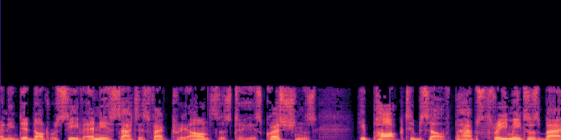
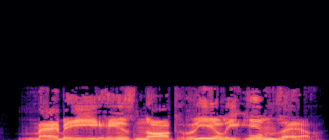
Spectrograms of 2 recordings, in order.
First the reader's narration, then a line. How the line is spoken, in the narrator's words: he bellowed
